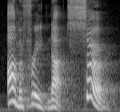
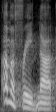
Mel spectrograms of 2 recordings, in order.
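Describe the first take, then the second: First: Put-on louder, haughty correction of the boy; mock him, stressing the missing sir; correcting. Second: Said in the usual way. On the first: Camp director correcting Percy's manners, loud and haughty. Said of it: "Sir, I repeated".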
